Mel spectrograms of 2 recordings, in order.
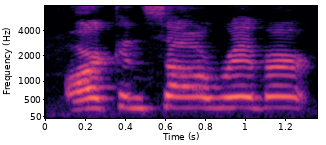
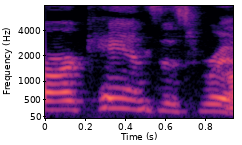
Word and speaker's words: Arkansas River: So, I mean it's no different than Arkansas River or our Kansas River.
